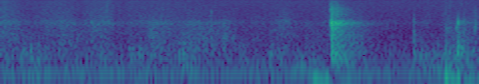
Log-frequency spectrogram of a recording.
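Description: A single sharp click with a low thud, about one and a half seconds in, over a faint steady low hum.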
